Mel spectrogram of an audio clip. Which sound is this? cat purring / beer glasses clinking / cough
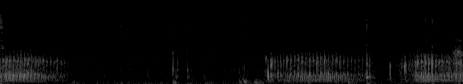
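cat purring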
